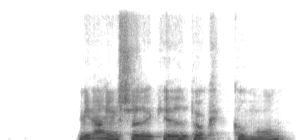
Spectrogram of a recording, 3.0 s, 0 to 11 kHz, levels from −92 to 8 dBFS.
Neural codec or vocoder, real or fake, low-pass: vocoder, 22.05 kHz, 80 mel bands, WaveNeXt; fake; 9.9 kHz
